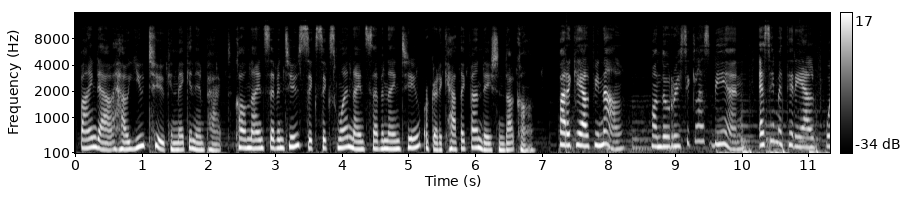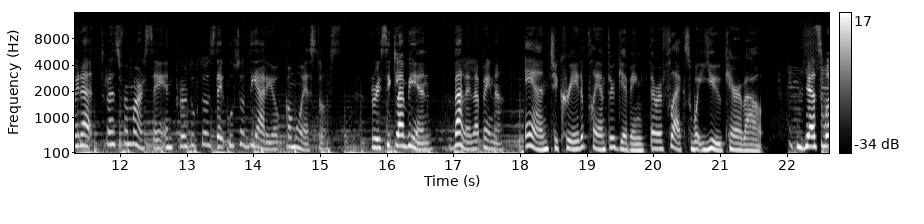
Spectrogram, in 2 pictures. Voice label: Billingual Commercial w Music

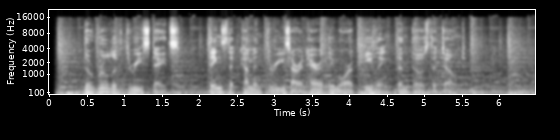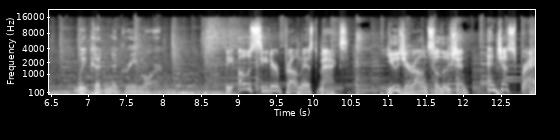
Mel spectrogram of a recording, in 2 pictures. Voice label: commercials

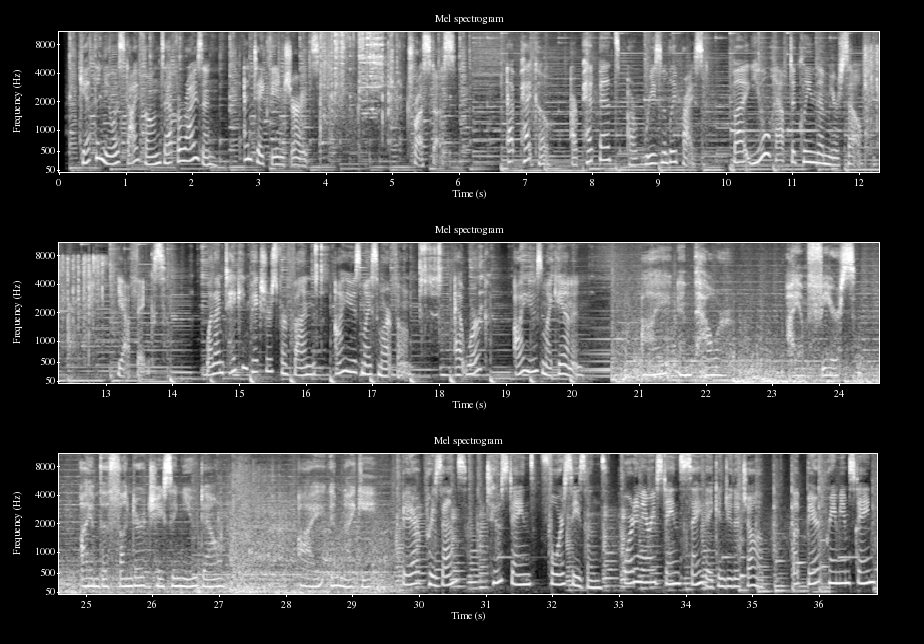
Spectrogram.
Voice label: Commercial Demo

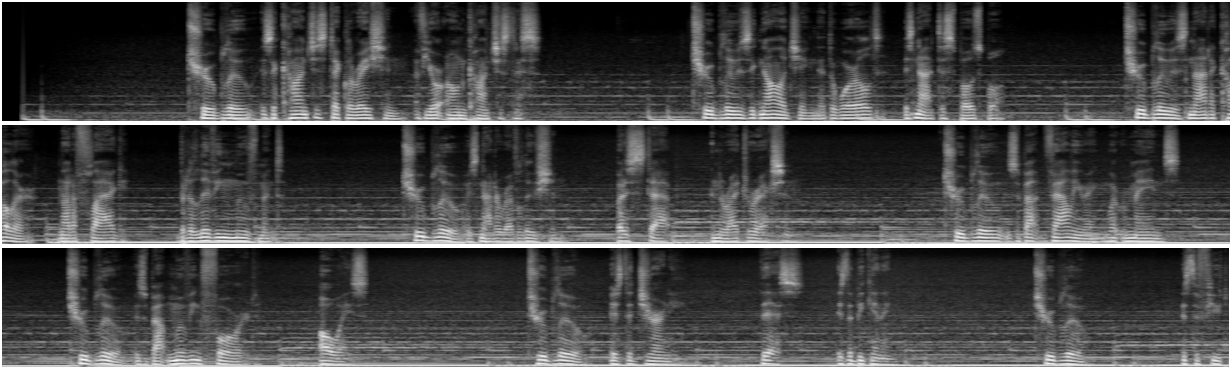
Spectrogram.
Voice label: Eng VO, JEANS Ad (casual)

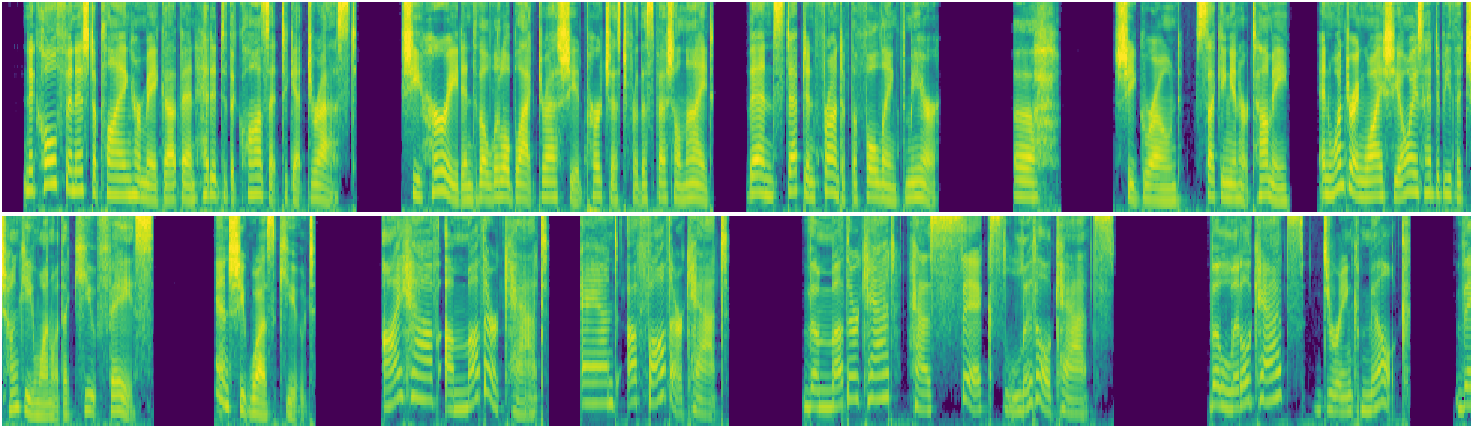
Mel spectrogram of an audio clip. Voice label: Audio Book Demo

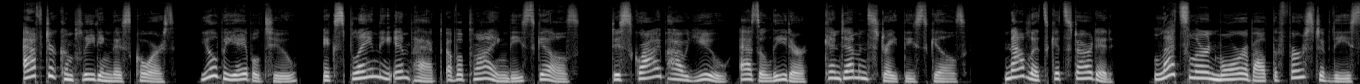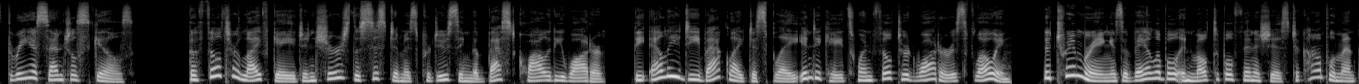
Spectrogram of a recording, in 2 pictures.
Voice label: E-learning

